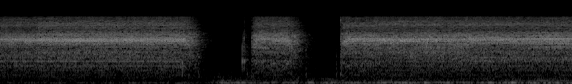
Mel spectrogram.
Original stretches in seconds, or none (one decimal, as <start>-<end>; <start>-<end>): 0.0-3.8; 4.7-5.7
